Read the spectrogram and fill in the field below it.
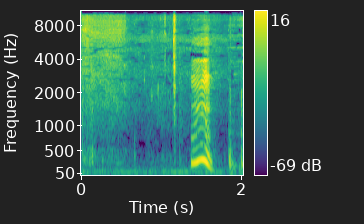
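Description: A young man slurps food from a spoon.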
